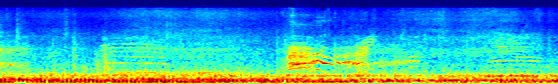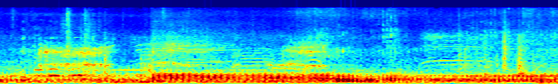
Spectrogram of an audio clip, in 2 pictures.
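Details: Three-month-old Garut sheep lambs being shipped to Purwakarta give wavering, harmonic bleats every few seconds over a steady low engine rumble, while people talk close by.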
